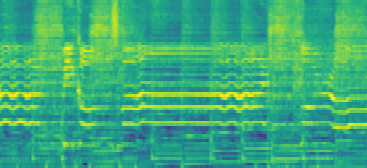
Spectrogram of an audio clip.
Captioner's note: none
